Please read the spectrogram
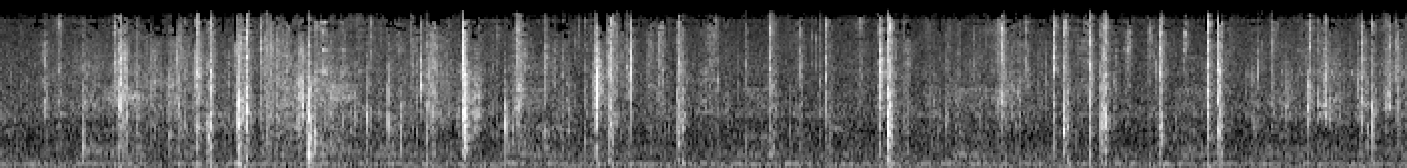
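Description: Planner sticker sheets and paper being handled and leafed through: crinkling and rustling, with many small irregular clicks and taps.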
